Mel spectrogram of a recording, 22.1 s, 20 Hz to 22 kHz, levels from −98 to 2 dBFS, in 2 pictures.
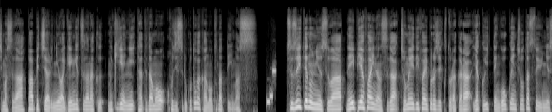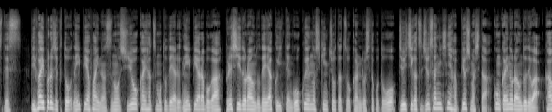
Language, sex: Japanese, male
